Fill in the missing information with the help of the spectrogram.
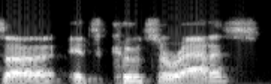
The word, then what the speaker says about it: Kootsouradis: So it's Kootsouradis. Last name is Greek. Very proud of being Greek. The easiest way to remember how to say it, how to spell it, how to do everything with my last name is break it into three parts. You got Coot, you got Sour, and you got Addis.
